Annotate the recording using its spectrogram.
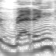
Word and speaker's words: Reading: Isn't it isn't it Reading, Pennsylvania? it probably is.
